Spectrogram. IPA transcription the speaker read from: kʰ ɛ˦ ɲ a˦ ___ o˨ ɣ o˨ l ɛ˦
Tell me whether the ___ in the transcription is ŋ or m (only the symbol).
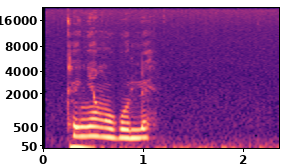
ŋ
